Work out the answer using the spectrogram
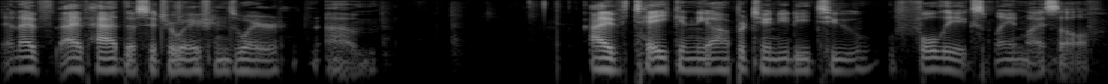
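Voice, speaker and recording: A man's voice: on the low side, little pitch movement, a little slow, vocal fry, darkish tone, no echo, studio quality. A man co-hosting a casual podcast, explaining himself earnestly and carefully, with many fillers and restarts. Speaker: podcast co-host.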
